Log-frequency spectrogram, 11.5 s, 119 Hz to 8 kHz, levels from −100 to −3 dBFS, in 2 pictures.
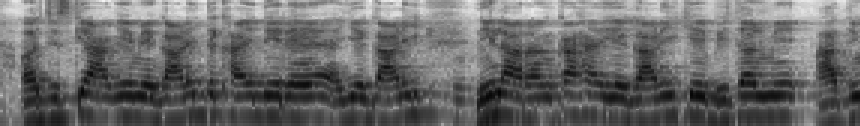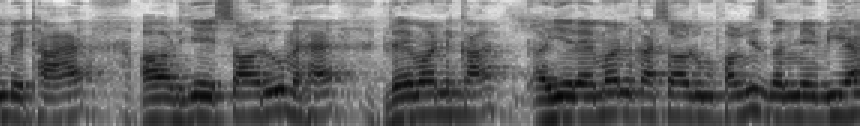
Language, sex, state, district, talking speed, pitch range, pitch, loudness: Hindi, male, Bihar, Purnia, 195 wpm, 155-175 Hz, 165 Hz, -15 LUFS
